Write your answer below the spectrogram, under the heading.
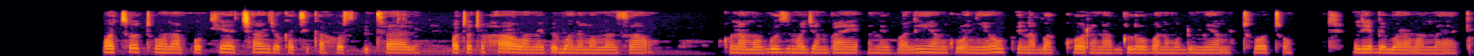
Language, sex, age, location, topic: Swahili, female, 18-24, Kisumu, health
